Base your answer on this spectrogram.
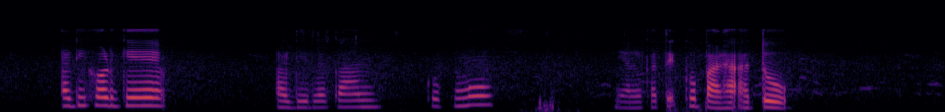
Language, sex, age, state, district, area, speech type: Santali, female, 18-30, West Bengal, Bankura, rural, spontaneous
